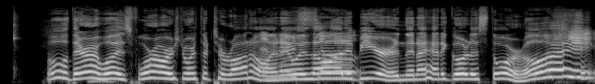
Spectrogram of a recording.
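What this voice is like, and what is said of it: Put-on Canadian accent. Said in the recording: “Do you read it in a Canadian accent?”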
